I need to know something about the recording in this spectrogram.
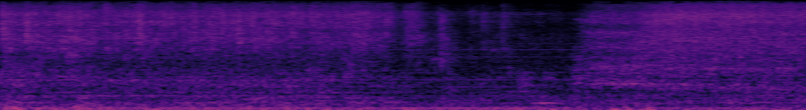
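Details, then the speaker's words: Shower after removing and refitting clogged shower head that had no pressure; strong, steady hiss of water spraying evenly, no sputtering or surging, good pressure and hot water; normal shower flow. "Beautiful. We got good pressure and hot water."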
